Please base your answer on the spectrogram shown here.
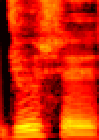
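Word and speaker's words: Guiice: Il y a une artiste féminine le Juice, ça s'écrit G-U-I-I-C-E.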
